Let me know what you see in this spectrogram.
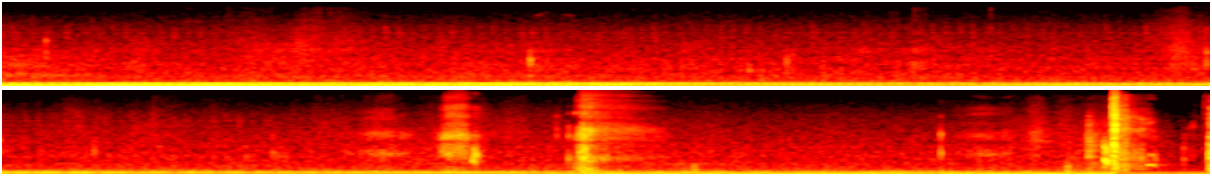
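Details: One or two small sneezes from a baby boy with bronchiolitis, fever down but coughing with lots of mucus, over a steady low engine-like rumble; sneeze.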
